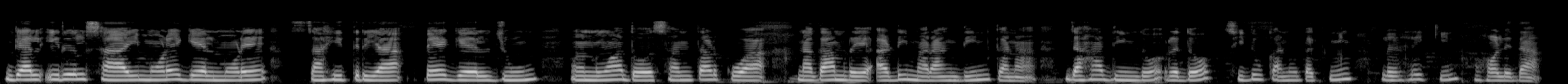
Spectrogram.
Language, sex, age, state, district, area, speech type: Santali, female, 18-30, West Bengal, Bankura, rural, spontaneous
